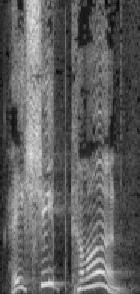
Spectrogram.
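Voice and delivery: lightly voiced youth pastor calling out; eager young pastor. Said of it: "the young seminary, you know, youth pastor says".

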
